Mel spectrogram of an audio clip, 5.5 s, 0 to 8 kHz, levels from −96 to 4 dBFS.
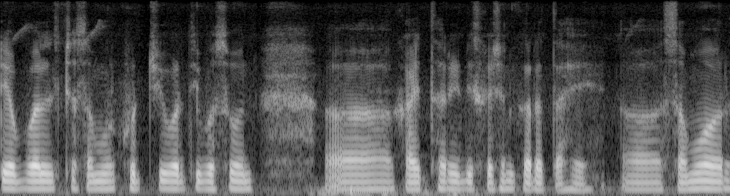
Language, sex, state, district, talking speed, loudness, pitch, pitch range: Marathi, male, Maharashtra, Solapur, 100 wpm, -20 LUFS, 115 Hz, 110-115 Hz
